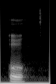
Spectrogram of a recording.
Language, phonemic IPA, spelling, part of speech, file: Serbo-Croatian, /u/, u, character / preposition, Sr-u.ogg
- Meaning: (character) The twenty-seventh letter of the Serbo-Croatian alphabet (gajica), written in the Latin script; preceded by t and followed by v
